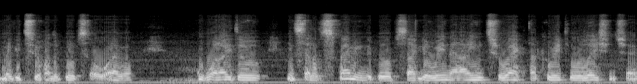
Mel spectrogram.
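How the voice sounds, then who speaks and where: Against noticeable background noise, a man speaks fairly quickly in a fairly low, flat monotone. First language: not English. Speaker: online marketer. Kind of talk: testimony. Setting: video call. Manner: halting.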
